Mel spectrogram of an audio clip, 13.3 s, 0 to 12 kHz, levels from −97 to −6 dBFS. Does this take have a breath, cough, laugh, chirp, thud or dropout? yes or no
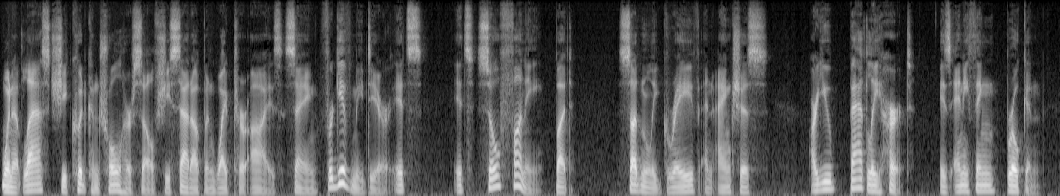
no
